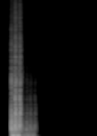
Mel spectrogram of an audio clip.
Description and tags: Wave Fast
Edited, Free, Mastered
